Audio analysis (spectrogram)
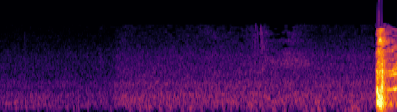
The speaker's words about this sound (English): The coughs and whatever don't go along with it.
